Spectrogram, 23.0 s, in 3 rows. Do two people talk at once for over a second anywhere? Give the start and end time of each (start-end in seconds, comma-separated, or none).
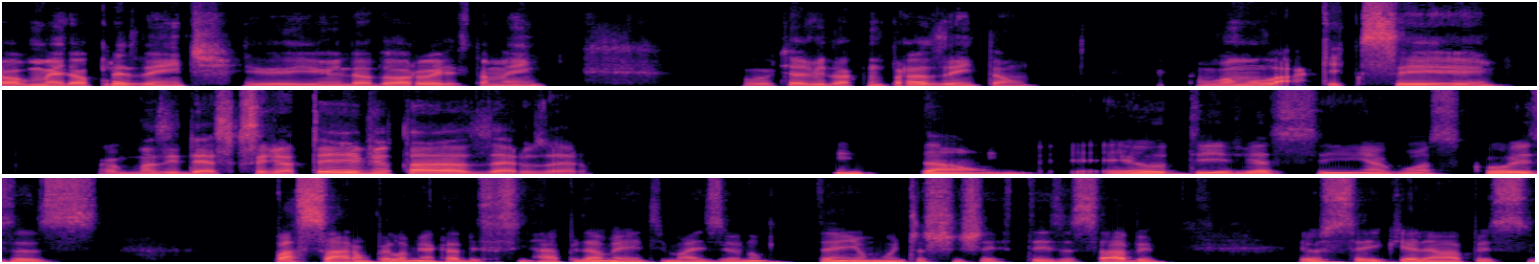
none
